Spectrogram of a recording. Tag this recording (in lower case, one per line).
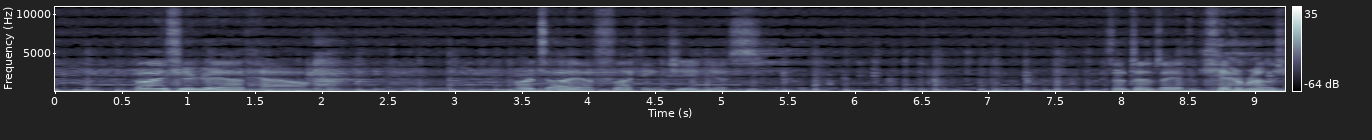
speech
music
